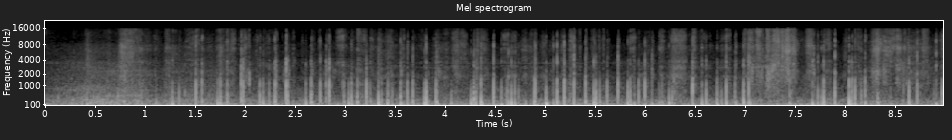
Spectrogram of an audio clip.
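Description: Long pink nails scratch and tap the surface of a hand-sized stack of thin, solid orange craft foam pumpkin-shaped cutouts. Quick, dry, closely spaced taps and scratchy rustles follow one another with little ring. The sound is soft, dull and low-heavy throughout.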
